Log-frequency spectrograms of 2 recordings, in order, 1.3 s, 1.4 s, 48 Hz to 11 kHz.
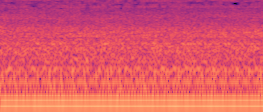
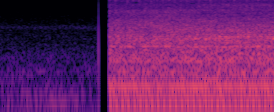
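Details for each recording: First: This 2008 Hyundai Accent had a totally dead cyl#2 and code P0302. I diagnosed the problem to be a split intake manifold gasket allowing too much air into cyl#2 and would run lean at idle to the point of misfiring. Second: 2008 Hyundai Accent at idle after repairing a split intake manifold gasket that caused a lean cylinder 2 misfire (P0302, fuel cut to cylinder): steady, even hum, runs smooth with no misfires or stumbles.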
